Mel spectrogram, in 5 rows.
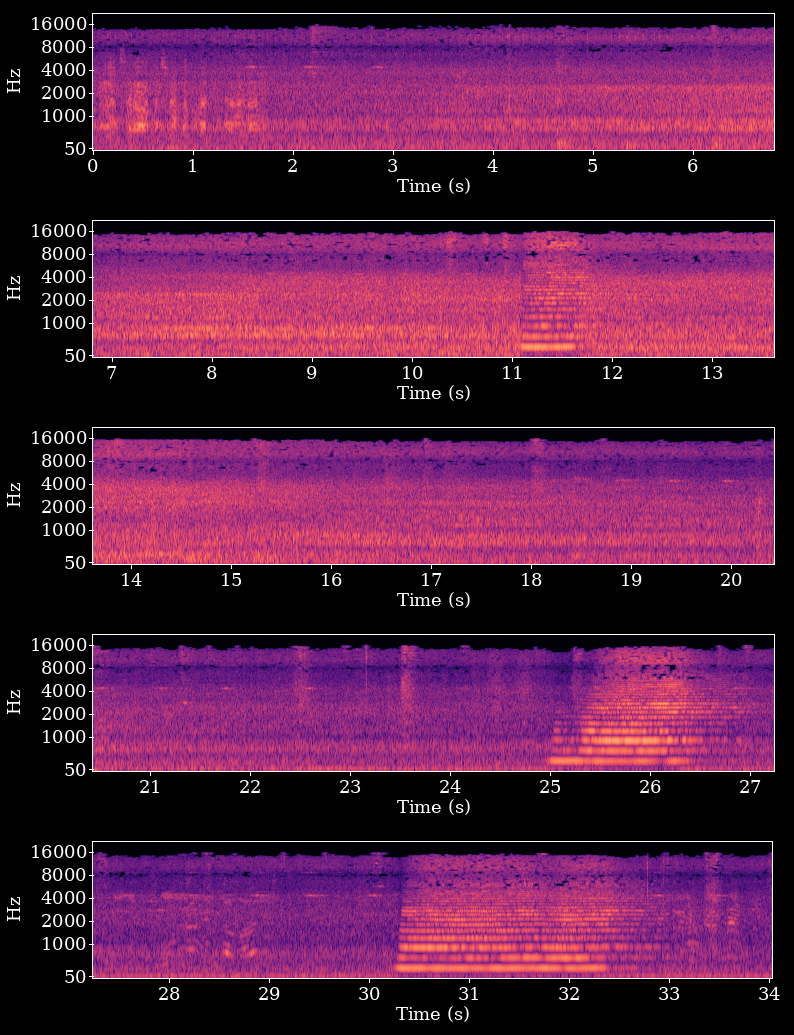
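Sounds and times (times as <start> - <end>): train wheels rumbling on track: 0.0 - 34.0
train horn blast: 11.0 - 12.0, 24.9 - 27.1, 30.2 - 33.0.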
